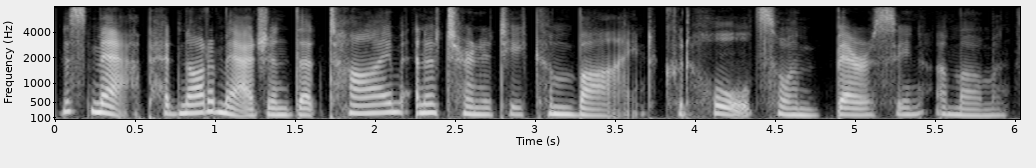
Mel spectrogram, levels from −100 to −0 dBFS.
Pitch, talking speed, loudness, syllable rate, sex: 190 Hz, 160 wpm, -20 LUFS, 4.8 syllables/s, female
